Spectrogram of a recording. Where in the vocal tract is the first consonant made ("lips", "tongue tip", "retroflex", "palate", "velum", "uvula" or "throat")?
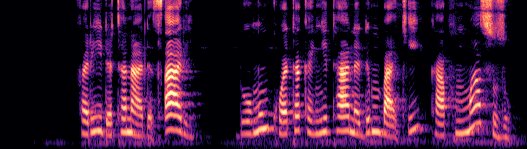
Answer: lips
